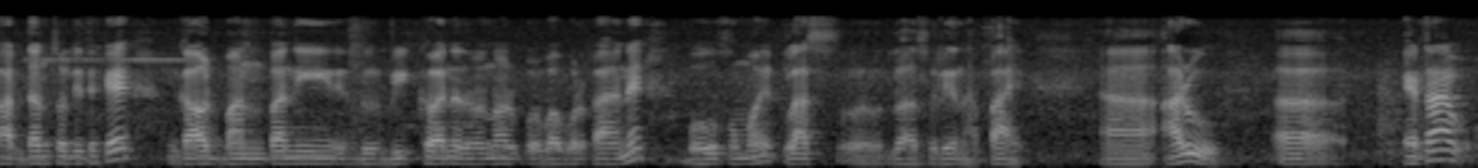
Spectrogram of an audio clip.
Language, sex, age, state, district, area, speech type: Assamese, male, 45-60, Assam, Nalbari, rural, spontaneous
